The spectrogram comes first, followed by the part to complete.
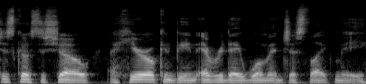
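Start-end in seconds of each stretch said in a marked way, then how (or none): none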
